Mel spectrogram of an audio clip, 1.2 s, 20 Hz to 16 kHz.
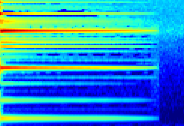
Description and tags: Preset Light-Harp C
Casio HZ-600 sample preset 80s synth
Casio, preset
